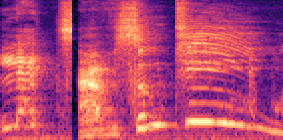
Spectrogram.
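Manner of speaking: dry rustling leaf voice. Voicing a little old woman inviting guests to sit: voice like crunching leaves. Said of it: "in a voice reminiscent of crunching leaves".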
